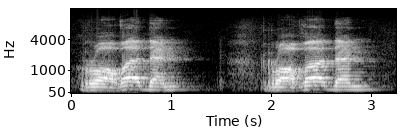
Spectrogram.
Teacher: Ra is thick, Gha is high sounding. Ra, Gha, dan.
